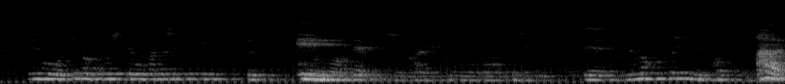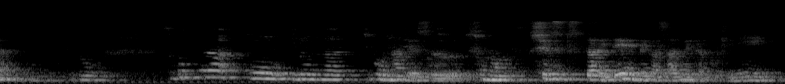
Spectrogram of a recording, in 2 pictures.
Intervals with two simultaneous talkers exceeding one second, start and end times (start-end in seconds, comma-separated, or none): 11.6-13.4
